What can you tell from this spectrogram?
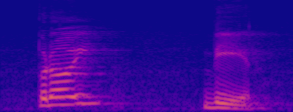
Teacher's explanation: se trata de un diptongo porque se encuentra una vocal abierta que lleva la mayor fuerza de voz y una vocal cerrada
